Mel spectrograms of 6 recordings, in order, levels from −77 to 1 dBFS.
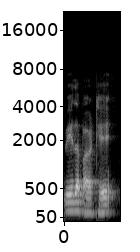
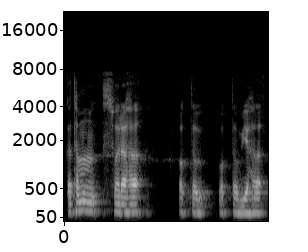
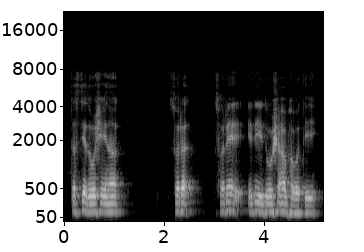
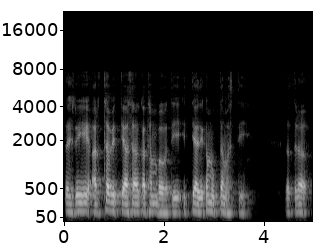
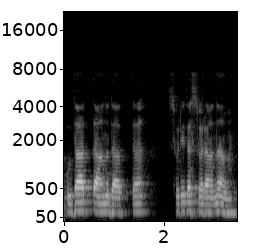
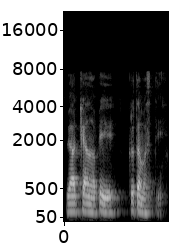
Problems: none marked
